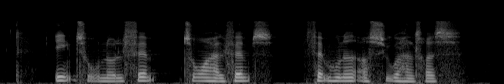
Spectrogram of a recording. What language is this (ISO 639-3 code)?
dan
